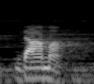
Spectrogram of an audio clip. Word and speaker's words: Dhamma: You may have heard the Sanskrit equivalent more often, which is Dharma. But here we use the word in Thai Tama or in a Western pronunciation, Dhamma.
